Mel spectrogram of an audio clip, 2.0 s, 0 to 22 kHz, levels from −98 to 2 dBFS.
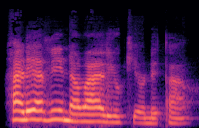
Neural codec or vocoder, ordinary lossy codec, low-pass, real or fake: codec, 44.1 kHz, 2.6 kbps, DAC; MP3, 64 kbps; 19.8 kHz; fake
